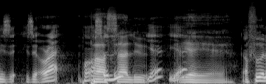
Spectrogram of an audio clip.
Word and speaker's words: PA Salieu: PA Salieu. Yeah. I feel like the pronunciation is very important.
